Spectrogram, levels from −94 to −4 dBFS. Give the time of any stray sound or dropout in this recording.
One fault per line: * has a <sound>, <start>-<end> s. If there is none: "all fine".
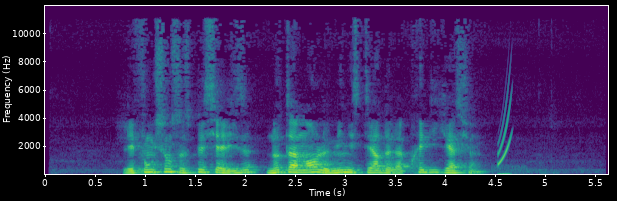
* has a chirp, 4.5-4.7 s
